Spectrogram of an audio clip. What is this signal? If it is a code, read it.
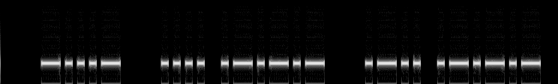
Morse code, heard as a keyed tone, about 20 wpm, 1000 Hz. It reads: <BT> H. L.
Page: Quotes for Fri, 15 Aug 2025 in Morse Code at 20 words per minute.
